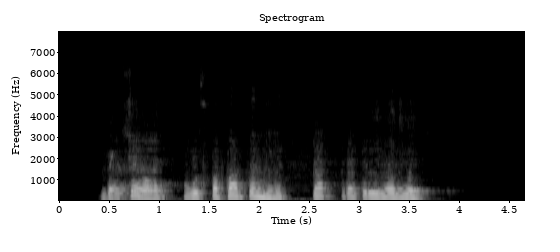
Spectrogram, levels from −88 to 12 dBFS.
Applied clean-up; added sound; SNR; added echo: neural mask model DeepFilterNet 3.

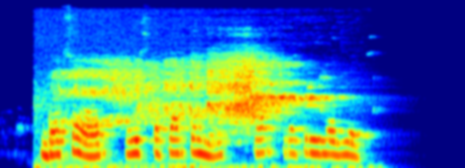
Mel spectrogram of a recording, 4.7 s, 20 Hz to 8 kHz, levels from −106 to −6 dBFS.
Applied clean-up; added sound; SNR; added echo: classical method WPE with log-MMSE.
